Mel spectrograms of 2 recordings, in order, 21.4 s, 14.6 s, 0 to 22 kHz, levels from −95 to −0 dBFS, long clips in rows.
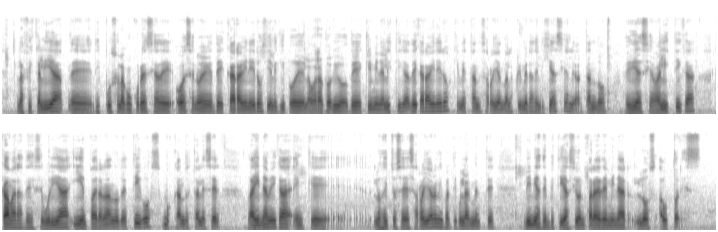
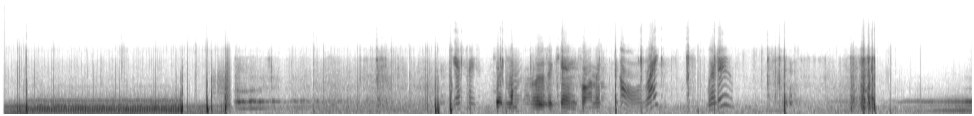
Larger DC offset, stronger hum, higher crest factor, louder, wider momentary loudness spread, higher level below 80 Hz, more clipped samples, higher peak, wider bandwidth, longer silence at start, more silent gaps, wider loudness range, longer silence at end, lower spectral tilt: neither; neither; about the same, 22 dB vs 24 dB; second, -34 LUFS vs -30 LUFS; second, 9 LU vs 20 LU; second, -66 dBFS vs -48 dBFS; neither; second, -12 dBFS vs -6 dBFS; first, 12.5 kHz vs 5.2 kHz; first, 0.2 s vs 0 s; neither; second, 4 LU vs 7 LU; first, 0.3 s vs 0 s; second, -7 dB/octave vs -10 dB/octave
